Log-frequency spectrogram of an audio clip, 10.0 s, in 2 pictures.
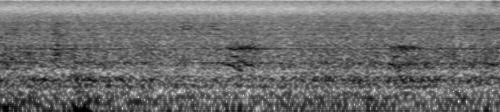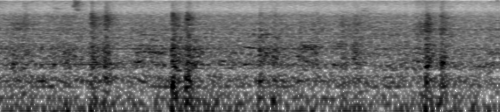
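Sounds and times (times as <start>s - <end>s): electric train rumbling: 0.0s - 10.0s.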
